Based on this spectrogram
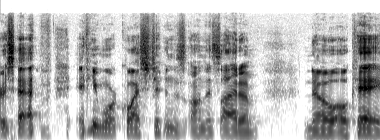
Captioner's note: laughter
